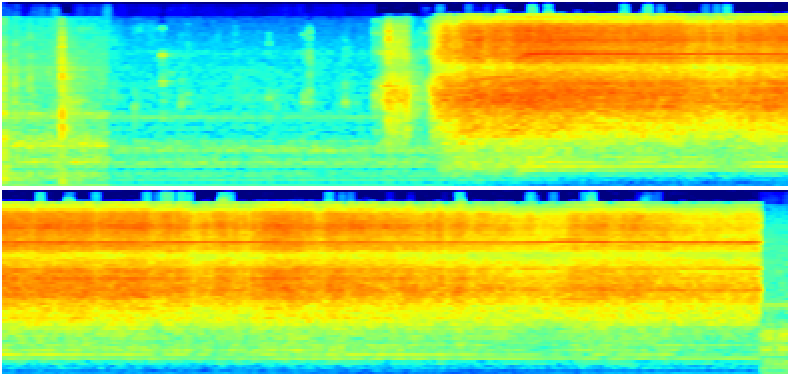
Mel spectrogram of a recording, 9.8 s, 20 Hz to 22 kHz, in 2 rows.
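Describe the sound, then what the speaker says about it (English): A power drill bores out a circle in a D16 oil pump being modified for a 500 hp build, starting after a few seconds of quiet handling. It then whines steadily at close range for the rest of the stretch, with no talk. "I'm going to go ahead and drill out this circle so that way we can make it fit"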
